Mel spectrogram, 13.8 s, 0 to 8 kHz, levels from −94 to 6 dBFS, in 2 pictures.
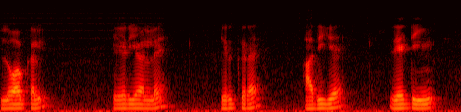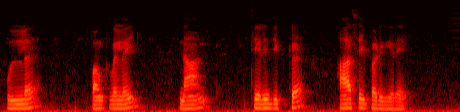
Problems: low volume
